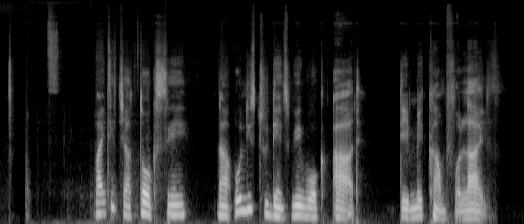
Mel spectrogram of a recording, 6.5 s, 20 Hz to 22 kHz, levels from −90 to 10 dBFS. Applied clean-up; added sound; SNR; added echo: neural mask model DeepFilterNet 3.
